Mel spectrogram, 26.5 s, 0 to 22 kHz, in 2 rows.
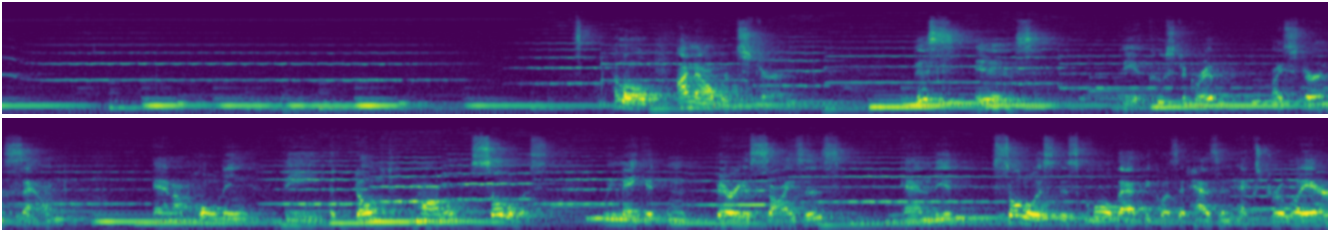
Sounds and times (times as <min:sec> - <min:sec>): Violin, fiddle: 0:00.0 - 0:26.5
Speech: 0:06.1 - 0:07.9, 0:09.1 - 0:10.4, 0:11.2 - 0:13.9, 0:14.8 - 0:21.6, 0:22.3 - 0:26.5.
